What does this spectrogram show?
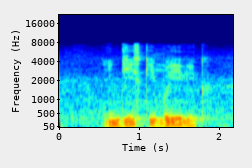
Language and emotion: Russian, neutral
